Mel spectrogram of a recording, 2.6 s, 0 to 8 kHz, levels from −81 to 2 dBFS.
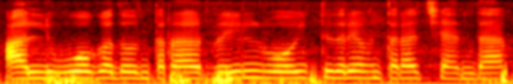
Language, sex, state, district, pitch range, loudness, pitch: Kannada, female, Karnataka, Chamarajanagar, 210-230 Hz, -17 LUFS, 220 Hz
